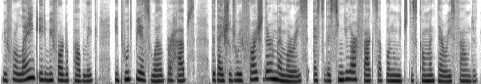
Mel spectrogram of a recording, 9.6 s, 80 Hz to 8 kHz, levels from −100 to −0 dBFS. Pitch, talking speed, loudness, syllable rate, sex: 215 Hz, 180 wpm, -16 LUFS, 5.1 syllables/s, female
